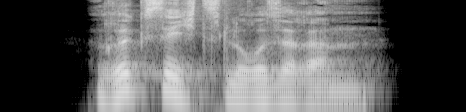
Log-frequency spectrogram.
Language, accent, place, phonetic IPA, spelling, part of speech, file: German, Germany, Berlin, [ˈʁʏkzɪçt͡sloːzəʁəm], rücksichtsloserem, adjective, De-rücksichtsloserem.ogg
- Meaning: strong dative masculine/neuter singular comparative degree of rücksichtslos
